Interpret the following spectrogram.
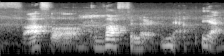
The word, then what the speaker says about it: Vaffler: One, they're spelled with a V, yes. Not a W. Waffle. Waffler.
